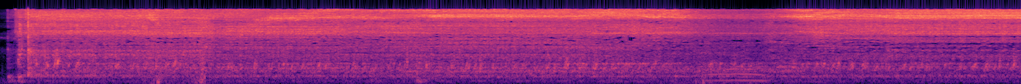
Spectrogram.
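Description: Electric fuel pump switched on suddenly at the start, then running steadily as kerosene rushes through the hoses, bubbles in the bucket and pours from a venturi jet pump's outlet hose into a plastic gallon jug.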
